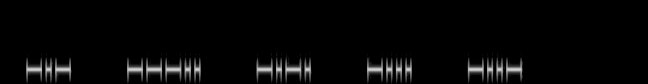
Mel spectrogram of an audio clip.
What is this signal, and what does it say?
Morse code, heard as a keyed tone, about 25 wpm, spaced as for 12 wpm, 700 Hz. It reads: K8CBX
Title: USA Call Signs - 4x Character Spacing - 25wpm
